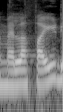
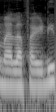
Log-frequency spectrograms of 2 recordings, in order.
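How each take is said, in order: First: मेलाफाइड ending on the d sound; short ending variant. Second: मेलाफाइडी with a final ee; long-ee ending variant. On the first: Teacher showing both accepted forms, मेलाफाइड ending on d. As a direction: say मेलाफाइड with no final vowel. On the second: Teacher showing both accepted forms, मेलाफाइडी ending in ee. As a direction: add an ee after the d in मेलाफाइडी. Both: Shown as a demonstration. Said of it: "दोनों बोल सकते हैं".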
